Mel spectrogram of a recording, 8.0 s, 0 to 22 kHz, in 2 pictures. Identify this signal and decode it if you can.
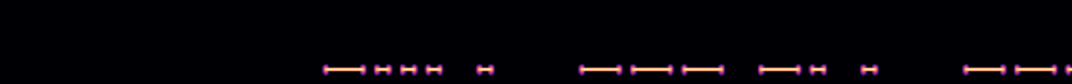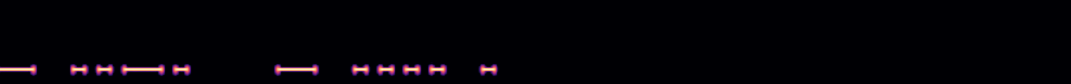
Morse code, heard as a keyed tone, about 25 wpm, 600 Hz. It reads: BE ONE OF THE
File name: WD304 25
